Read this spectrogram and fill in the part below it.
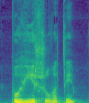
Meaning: to make worse, to worsen
- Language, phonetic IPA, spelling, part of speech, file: Ukrainian, [poˈɦʲirʃʊʋɐte], погіршувати, verb, Uk-погіршувати.ogg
